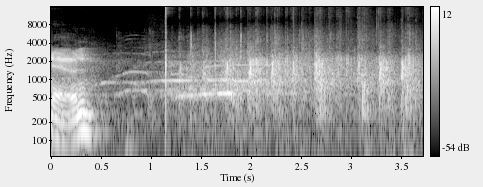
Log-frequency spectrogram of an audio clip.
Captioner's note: applause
